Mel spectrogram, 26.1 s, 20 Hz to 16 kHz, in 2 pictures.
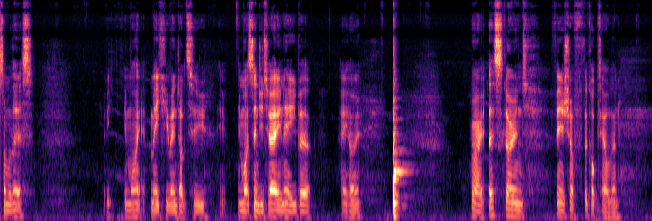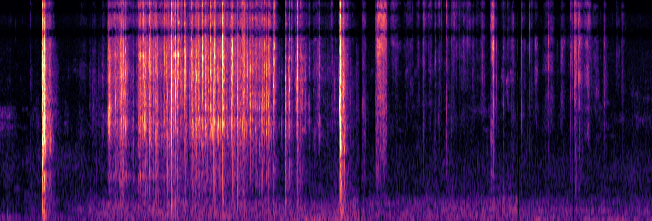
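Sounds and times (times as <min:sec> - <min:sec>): sharp knock: 0:07.9 - 0:08.3
crackling rustling noise: 0:14.6 - 0:26.0.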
